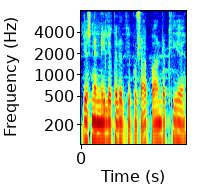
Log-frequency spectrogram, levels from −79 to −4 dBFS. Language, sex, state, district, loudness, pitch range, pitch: Hindi, male, Uttar Pradesh, Lucknow, -15 LUFS, 105-110 Hz, 105 Hz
